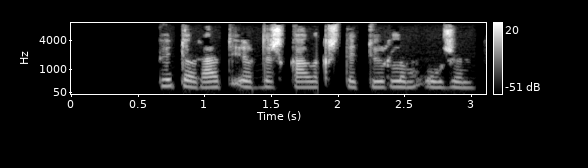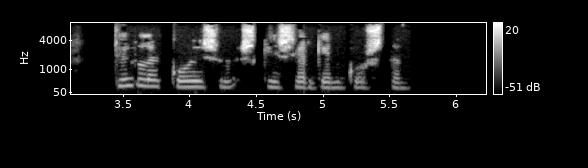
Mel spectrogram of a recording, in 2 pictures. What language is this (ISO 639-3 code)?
chm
